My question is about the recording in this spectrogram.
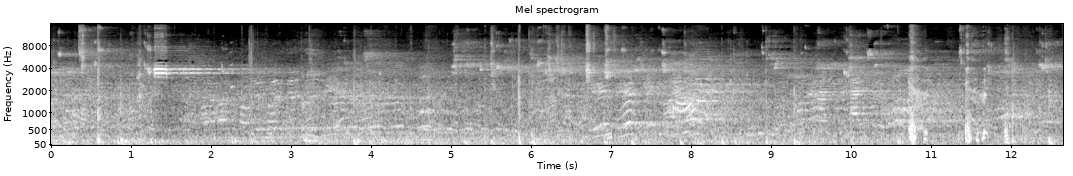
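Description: Indoor basketball game: a basketball bouncing on a hardwood court, with sneakers squeaking briefly near the start and again about a second in, and players' and spectators' voices in a large hall.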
